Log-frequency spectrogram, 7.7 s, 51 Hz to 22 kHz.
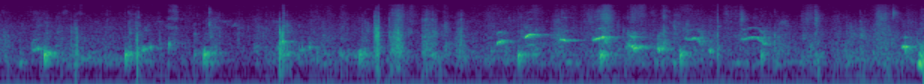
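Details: Quiet, scattered whimpers and squeaks from a two-week-old Labrador Retriever litter indoors, dated 11 January 2016, short tonal peeps clustering in the middle, over rustling and a person speaking softly.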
